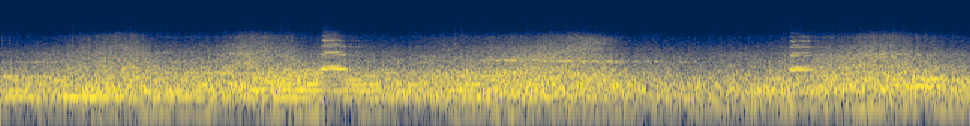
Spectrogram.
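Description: Busy street traffic: cars driving past close by, the noise swelling and fading as each one goes by. A short car-horn toot sounds about three seconds in, and another comes a few seconds later.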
